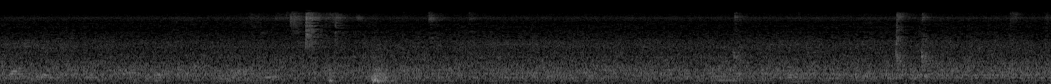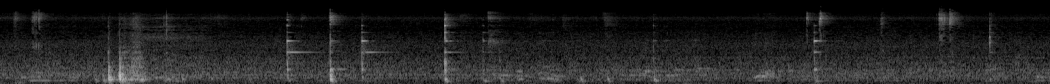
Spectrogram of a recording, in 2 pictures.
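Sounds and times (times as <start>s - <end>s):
cutlery clinking against dish: 13.4s - 17.3s, 18.6s - 20.6s.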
